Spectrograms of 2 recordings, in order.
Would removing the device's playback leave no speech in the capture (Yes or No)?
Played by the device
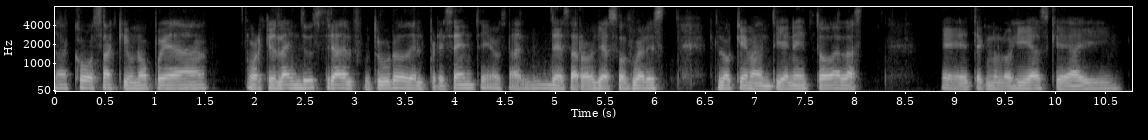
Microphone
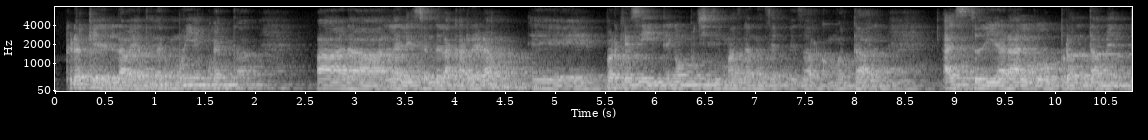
No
